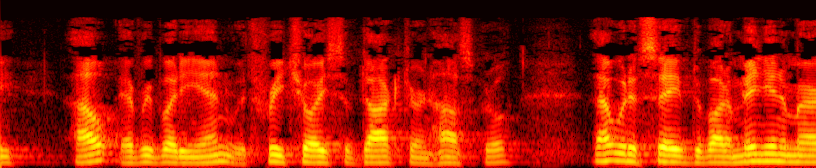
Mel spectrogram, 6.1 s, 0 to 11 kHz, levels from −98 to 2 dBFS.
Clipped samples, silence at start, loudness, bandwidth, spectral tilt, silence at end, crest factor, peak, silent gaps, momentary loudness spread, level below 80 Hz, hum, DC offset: under 0.1%; 0 s; -29 LUFS; 8 kHz; -6.5 dB/octave; 0 s; 18 dB; -10 dBFS; none; 13 LU; -72 dBFS; none; under 0.1%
